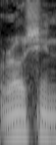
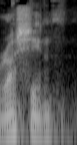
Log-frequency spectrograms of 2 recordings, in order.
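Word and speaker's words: Róisín: i'm always amazed at how they pronounce roshi and we call it roshin down here but then up north they call it sort of russian russian yeah i've heard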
